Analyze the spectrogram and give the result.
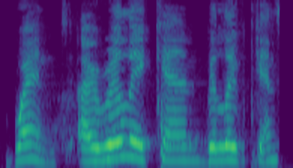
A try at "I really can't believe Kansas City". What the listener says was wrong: Really can't believe you're really rushing your vowel sounds, and what's happening is, as a result, your consonant sounds are very, very heavy on believe. Believe Kansas, like believe is so fast. Believe. So it's a schwa sound followed by an e sound. E. Believe.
